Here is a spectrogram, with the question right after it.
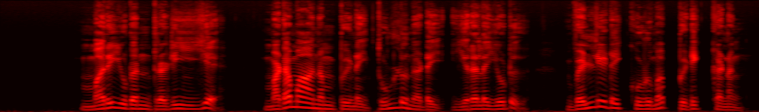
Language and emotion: Tamil, neutral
